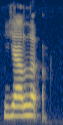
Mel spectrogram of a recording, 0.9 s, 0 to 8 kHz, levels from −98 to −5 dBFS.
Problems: none marked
